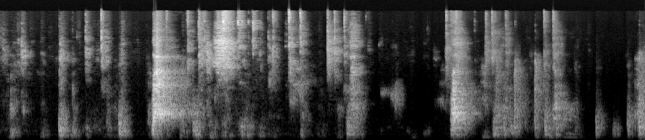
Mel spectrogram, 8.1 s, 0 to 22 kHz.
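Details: Overnight indoors on 8/27, Cavalier King Charles Spaniel puppies (Cooper, Conner, Jenny; born June 9, 2022; Ruby and Blenheim) give sharp barks and whines in irregular bursts, with scuffling between cries.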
